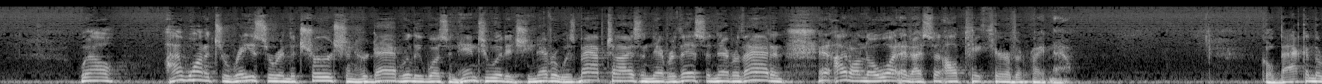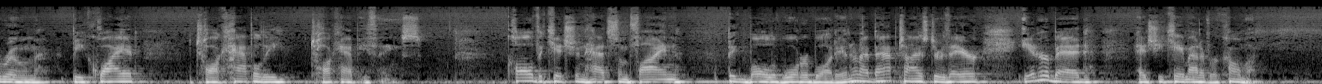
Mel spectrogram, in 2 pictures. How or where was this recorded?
large echoing room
